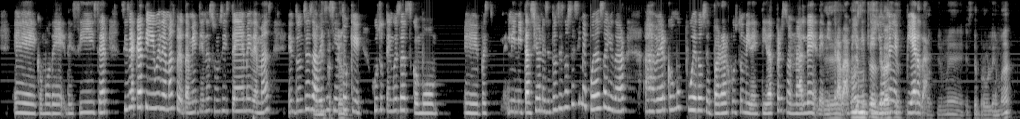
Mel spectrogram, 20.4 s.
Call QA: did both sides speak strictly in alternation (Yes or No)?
No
